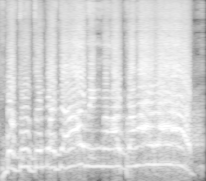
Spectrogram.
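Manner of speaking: high, sustained rallying cry; full shout. Shown as a demonstration. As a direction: shout it out to lead the crowd. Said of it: "Pag sumigaw ako".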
